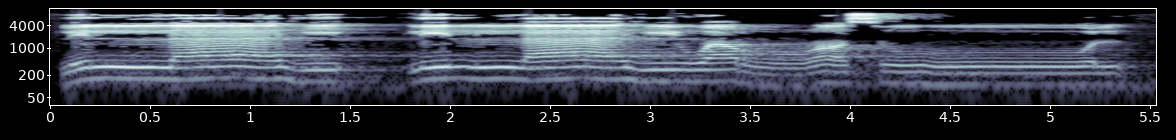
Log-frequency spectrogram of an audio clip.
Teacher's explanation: Allah harus dibaca panjang dua harakat. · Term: mad asli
